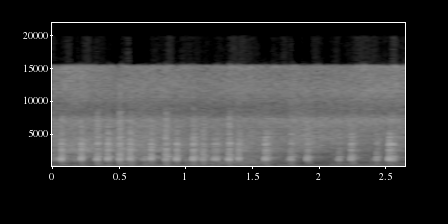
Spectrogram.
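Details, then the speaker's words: Fiat Uno 1.0 Fiasa with replacement gearbox still fitted with the small tripod joint: rocking the axle shaft by hand gives sharp dry clicks about seven a second from play; causes a clunk on takeoff and gear changes, fixed by fitting a larger tripod. "consegue ver o eixo mexendo aqui dentro né o anel aí muita das vezes você tá andando se de repente seu veículo não tinha esse barulho né não tinha esse barulho começou um barulho ao sair você sente o trampo né"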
